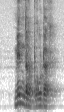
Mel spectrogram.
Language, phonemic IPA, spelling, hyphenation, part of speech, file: Dutch, /ˈmɪn.dərˌbru.dər/, minderbroeder, min‧der‧broe‧der, noun, Nl-minderbroeder.ogg
- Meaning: friar minor, Franciscan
